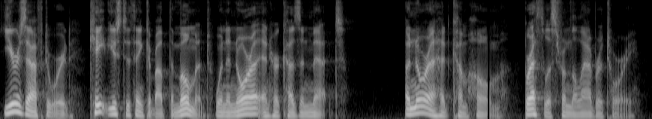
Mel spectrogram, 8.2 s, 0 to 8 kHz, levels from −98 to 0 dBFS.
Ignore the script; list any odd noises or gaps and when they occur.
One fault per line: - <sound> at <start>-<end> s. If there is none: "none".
- dropout at 6.1-6.1 s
